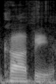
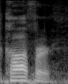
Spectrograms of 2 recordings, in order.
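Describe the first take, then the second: First: Said in the usual way. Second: "coffer" ending in an r sound; mispronounced word. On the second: Retold or imitated. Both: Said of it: "someone mispronounces a word".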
